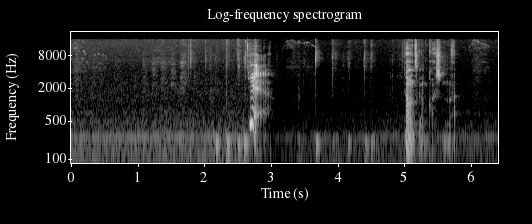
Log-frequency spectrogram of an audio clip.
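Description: Computer keyboard and mouse clicks while working, over a low steady hum that cuts out about three seconds in. A short voice sound with a sliding pitch comes in among the clicks, and a brief mumble follows near the end.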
